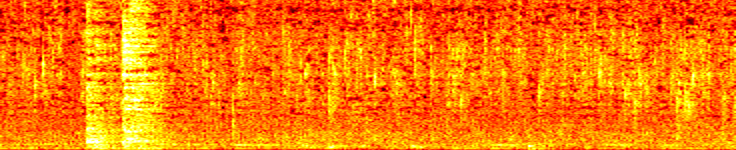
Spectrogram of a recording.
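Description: Ginger garlic paste is stirred into a simmering meal maker (soya chunk) curry in a pan, a brief louder scrape and splash near the start, then a steady soft bubbling sizzle, close and quiet with no talking.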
